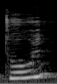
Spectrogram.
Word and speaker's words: tall: كلمة tall tall طويل. short short قصير. هنا ال A دي هننطقها عاملة زي حرف ال O لأن لما بيجي حرف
